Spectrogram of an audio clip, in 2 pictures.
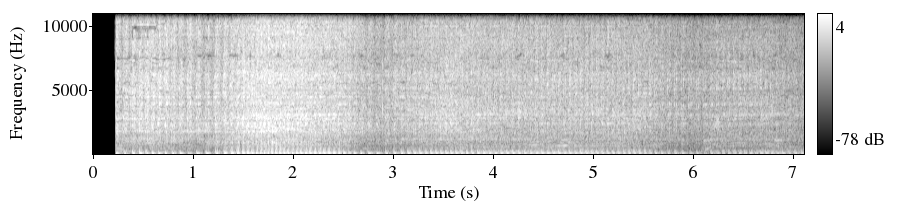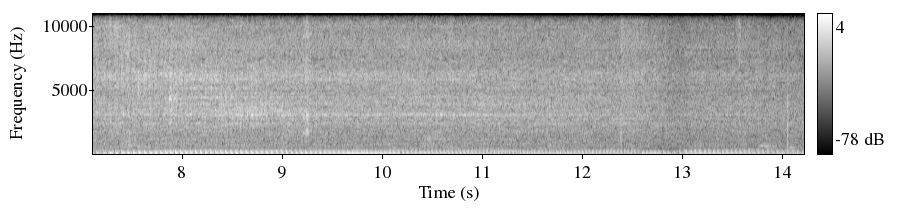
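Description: A small engine running steadily with a low, even drone, loudest for the first two or three seconds and then gradually easing off.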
